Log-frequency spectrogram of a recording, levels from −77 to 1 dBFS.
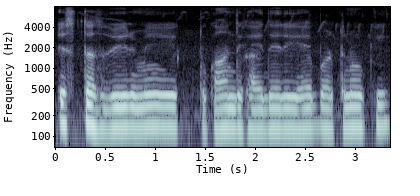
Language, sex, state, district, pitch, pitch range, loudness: Hindi, male, Uttar Pradesh, Lucknow, 130 Hz, 125-135 Hz, -17 LUFS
